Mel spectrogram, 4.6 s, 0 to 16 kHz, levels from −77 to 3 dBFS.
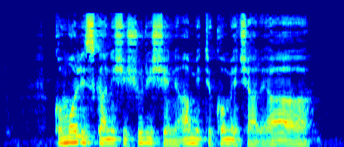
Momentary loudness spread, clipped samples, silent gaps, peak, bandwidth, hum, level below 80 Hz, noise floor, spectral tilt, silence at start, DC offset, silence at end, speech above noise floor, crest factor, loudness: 11 LU; under 0.1%; none; -4 dBFS; 11.5 kHz; none; -46 dBFS; -61 dBFS; -3.5 dB/octave; 0.75 s; under 0.1%; 0.45 s; 38 dB; 20 dB; -23 LUFS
